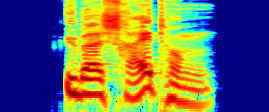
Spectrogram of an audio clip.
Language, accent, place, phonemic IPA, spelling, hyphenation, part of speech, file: German, Germany, Berlin, /ˌyːbɐˈʃʁaɪ̯tʊŋ/, Überschreitung, Über‧schrei‧tung, noun, De-Überschreitung.ogg
- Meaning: 1. crossing 2. transgression, exceedance, overrun, violation, infringement, abuse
